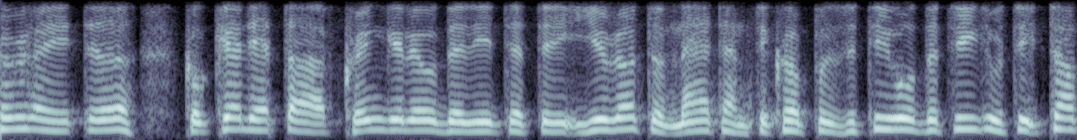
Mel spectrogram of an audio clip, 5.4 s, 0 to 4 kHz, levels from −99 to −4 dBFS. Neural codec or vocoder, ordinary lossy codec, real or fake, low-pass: codec, 16 kHz in and 24 kHz out, 0.4 kbps, LongCat-Audio-Codec, two codebook decoder; Opus, 24 kbps; fake; 3.6 kHz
